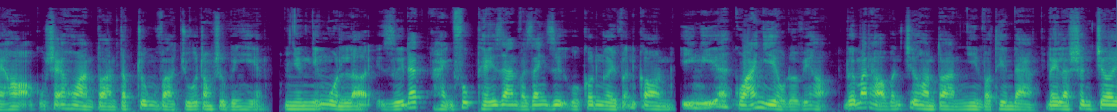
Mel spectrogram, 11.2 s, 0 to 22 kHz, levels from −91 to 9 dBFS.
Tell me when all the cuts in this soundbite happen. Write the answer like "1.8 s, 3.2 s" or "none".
7.3 s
